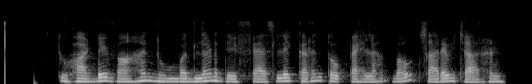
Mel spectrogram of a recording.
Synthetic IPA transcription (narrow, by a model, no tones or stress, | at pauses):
t̪ʊhaːɖeːʋaːɦənːũːbəd̪ləɳd̪eːfʰɛːsleːkəɾənt̪õːpɛɦlãːbəɦʊt̪saːɾeːʋɪt͡ʃaːɾɦən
